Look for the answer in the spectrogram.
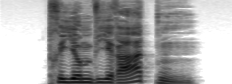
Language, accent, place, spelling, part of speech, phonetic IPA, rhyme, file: German, Germany, Berlin, Triumviraten, noun, [tʁiʊmviˈʁaːtn̩], -aːtn̩, De-Triumviraten.ogg
- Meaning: dative plural of Triumvirat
